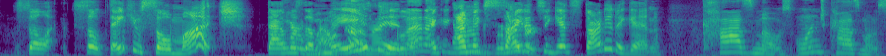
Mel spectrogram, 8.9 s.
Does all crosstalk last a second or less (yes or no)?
no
